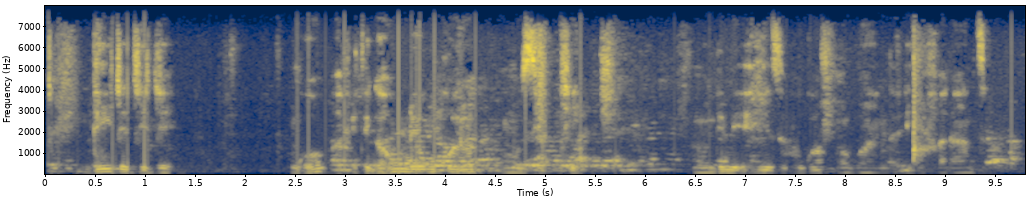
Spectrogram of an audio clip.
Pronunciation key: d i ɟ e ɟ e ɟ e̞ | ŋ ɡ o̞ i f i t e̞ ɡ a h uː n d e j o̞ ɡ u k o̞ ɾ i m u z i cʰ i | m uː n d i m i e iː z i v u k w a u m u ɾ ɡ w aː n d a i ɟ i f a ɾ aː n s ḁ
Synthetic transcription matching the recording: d i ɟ e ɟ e ɟ e̞ | ŋ ɡ o̞ a f i t e̞ ɡ a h uː n d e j o̞ ɡ u k o̞ ɾ a m u z i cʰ i | m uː n d i m i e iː z i v u ɡ w a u m u ɾ ɡ w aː n d a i ɟ i f a ɾ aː n s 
